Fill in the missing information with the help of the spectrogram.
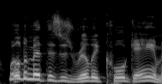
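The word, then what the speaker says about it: Wildermyth: wildemyth and i'm like what is wildemoth and he's like wildemyth this is really cool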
